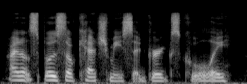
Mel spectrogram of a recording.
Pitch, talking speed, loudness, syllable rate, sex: 170 Hz, 220 wpm, -20 LUFS, 5.4 syllables/s, female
